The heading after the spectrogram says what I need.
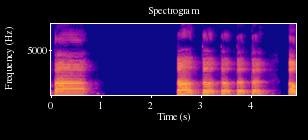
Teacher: त बोल रहे हैं तो जीवा दांत के पास डंक मार रही है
